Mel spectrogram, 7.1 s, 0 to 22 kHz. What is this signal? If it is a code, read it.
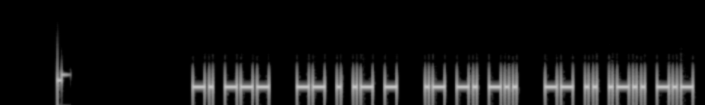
Morse code, heard as a keyed tone, about 30 wpm, 700 Hz. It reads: NO MEAT AND MILK
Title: Sentences from Top 1500 Words 30wpm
